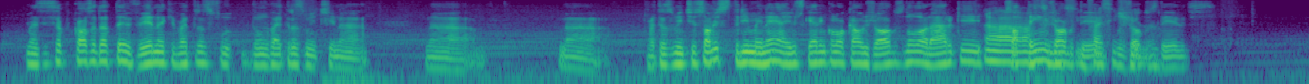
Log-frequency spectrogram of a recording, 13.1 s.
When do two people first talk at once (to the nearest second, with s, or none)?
10 s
